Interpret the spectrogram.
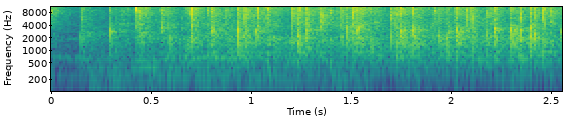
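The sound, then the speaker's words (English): A crowd gives a round of applause for a woman in attendance, with many hands clapping in a dense, continuous patter that stays fairly loud and even for a few seconds, and no voices stand out. “A serious round of applause.”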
